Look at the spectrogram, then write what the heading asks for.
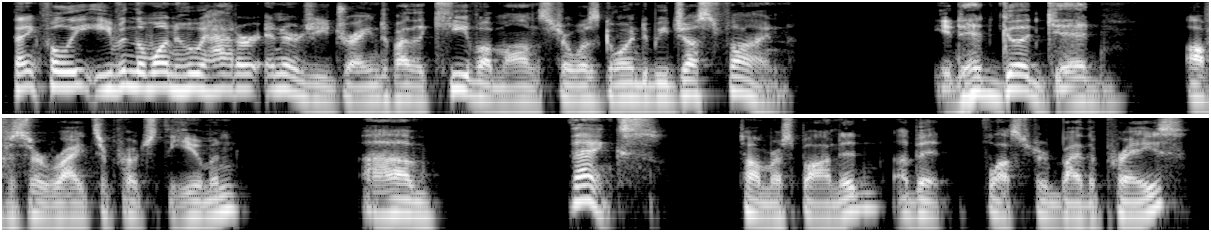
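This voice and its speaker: Husky man reading a story aloud. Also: on the low side, fast talker, few pauses. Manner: lively, expressive narration. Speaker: reader. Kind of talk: fan fiction reading.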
